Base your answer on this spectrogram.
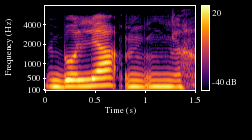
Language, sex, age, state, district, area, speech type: Dogri, female, 18-30, Jammu and Kashmir, Reasi, rural, spontaneous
